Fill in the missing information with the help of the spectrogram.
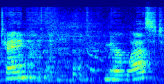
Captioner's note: board laughs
